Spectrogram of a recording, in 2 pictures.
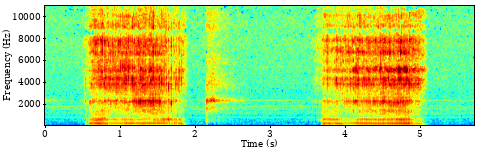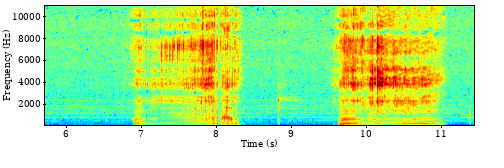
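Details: Husband's heavy snoring during sleep, described as like a truck: loud, rattling snores with each breath, about 4 cycles in 11 seconds, separated by quiet pauses.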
